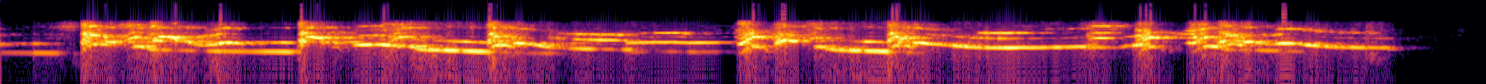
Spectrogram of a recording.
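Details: Chewy the Chihuahua, howling after his owner gets him going, gives short quavering bursts, each yelping start sliding down into a thin wail, as if in great pain; Chihuahua.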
